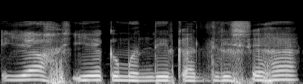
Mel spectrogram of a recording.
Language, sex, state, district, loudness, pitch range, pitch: Hindi, male, Jharkhand, Deoghar, -10 LUFS, 180-200 Hz, 195 Hz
